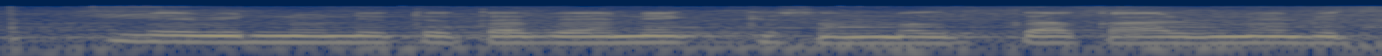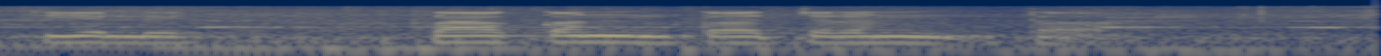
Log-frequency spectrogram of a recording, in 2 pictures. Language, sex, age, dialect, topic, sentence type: Hindi, male, 25-30, Kanauji Braj Bhasha, banking, statement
